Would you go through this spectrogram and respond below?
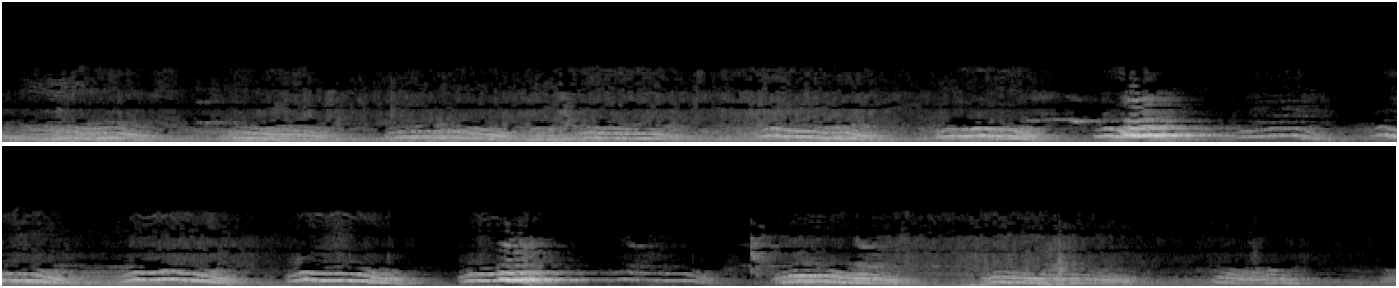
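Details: A litter of newborn Labrador Retriever puppies whining and squeaking, bursts of stacked high-pitched cries in pulses about every second, with a louder squeal around the middle and a brief pause near the end.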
